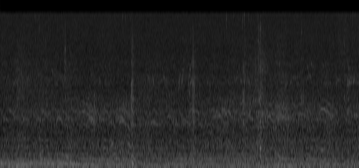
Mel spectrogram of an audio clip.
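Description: Waterfront ambience: a low, steady machine hum, part of which drops away about a second and a half in, with many faint bird chirps and a few light clicks.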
